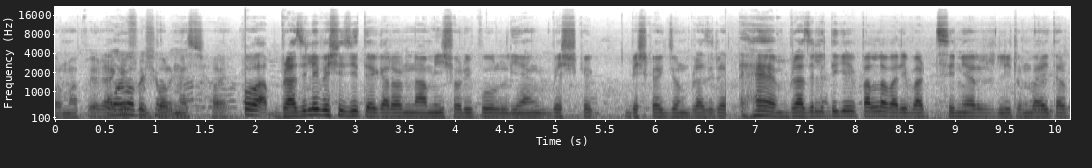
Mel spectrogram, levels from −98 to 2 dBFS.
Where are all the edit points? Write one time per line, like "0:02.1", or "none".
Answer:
0:01.9
0:06.7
